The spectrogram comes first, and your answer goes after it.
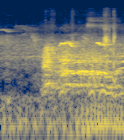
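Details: A lamb gives a single steady bleat with strong, even harmonics lasting about a second, after a brief quiet start with faint background hum.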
